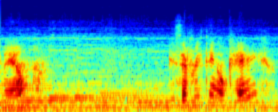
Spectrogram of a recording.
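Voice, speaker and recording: A woman's voice: a little high, animated, unhurried. A woman playing a nervous, apologetic, hesitant telephone operator in a radio play, heard through a phone filter. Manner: hesitant, polite. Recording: tinny phone line with faint music.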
